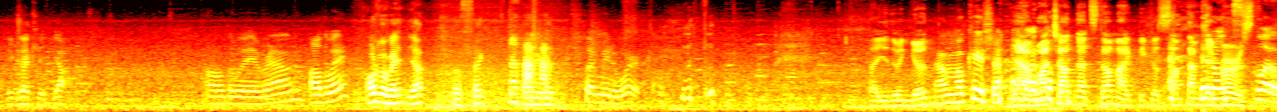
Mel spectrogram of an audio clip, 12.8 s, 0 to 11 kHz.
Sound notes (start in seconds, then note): 6.6 giggles; 6.6 laughs; 10.0 laughs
